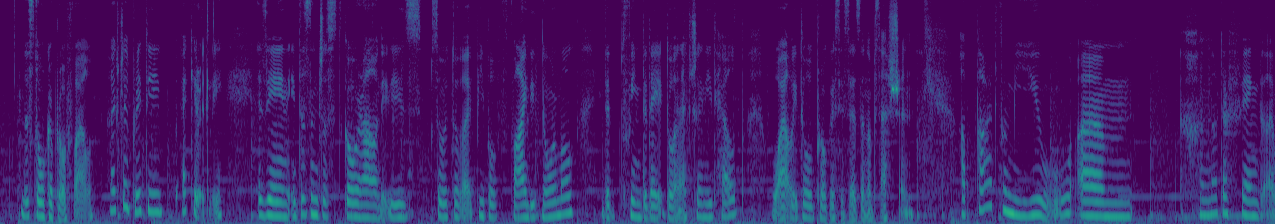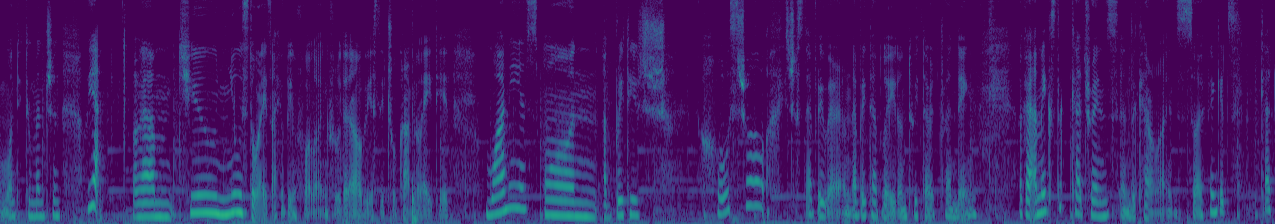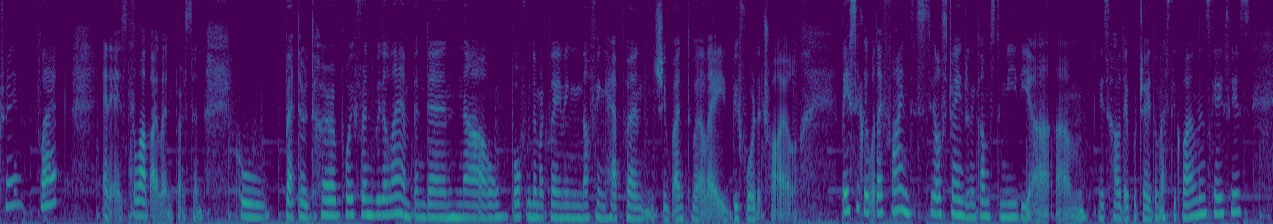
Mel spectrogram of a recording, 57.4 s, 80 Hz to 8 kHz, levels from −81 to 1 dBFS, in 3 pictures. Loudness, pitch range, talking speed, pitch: -41 LUFS, 165-215 Hz, 150 wpm, 185 Hz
